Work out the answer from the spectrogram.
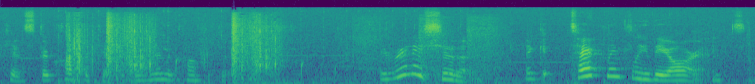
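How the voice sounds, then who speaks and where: A young woman with a Swedish accent chats in a soft, rambling way as she streams a game. Her throat is sore, and loud noise runs under the recording. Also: on the high side, very animated, normal speed. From Sweden. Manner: rambling, soft, laughs often. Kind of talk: casual chat while gaming.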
